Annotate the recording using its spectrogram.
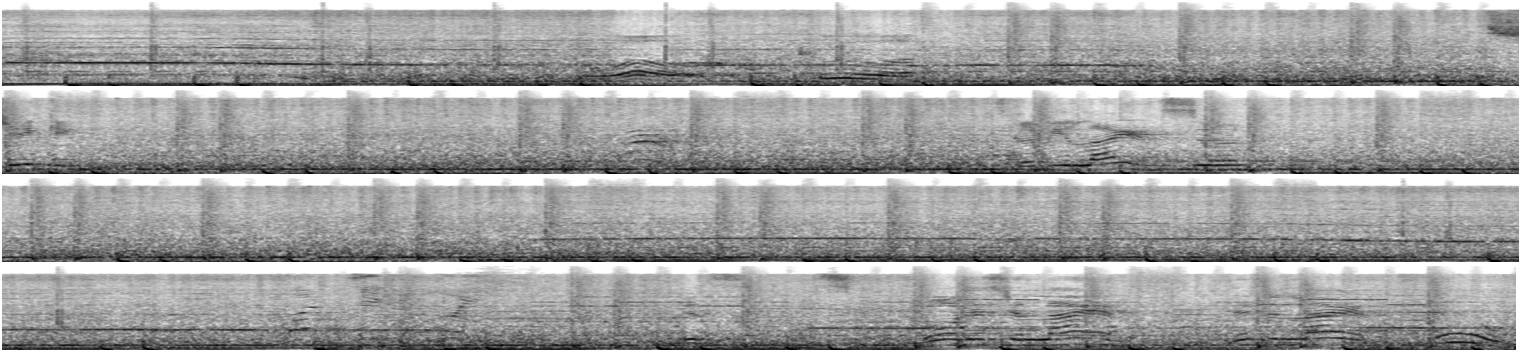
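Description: Music with sustained tones over a shifting bass line, with voices in the background.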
